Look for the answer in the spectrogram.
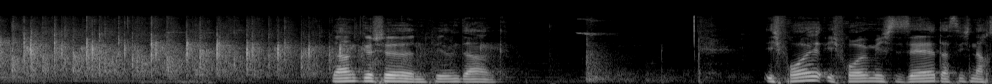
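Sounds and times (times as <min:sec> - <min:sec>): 
audience applause: 0:00.0 - 0:04.3
speech: 0:03.3 - 0:05.1, 0:07.7 - 0:09.9.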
